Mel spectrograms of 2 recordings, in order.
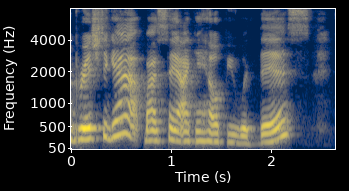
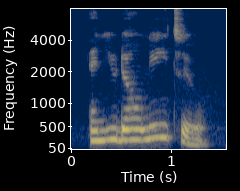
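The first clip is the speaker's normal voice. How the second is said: hushed, very soft delivery; 2 semitones higher, 11 dB quieter than usual. Showing practitioners a point in softer delivery: said real softly. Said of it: "Do you see how I said that real softly?".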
